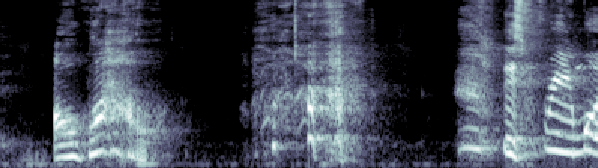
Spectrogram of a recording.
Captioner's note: laughs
